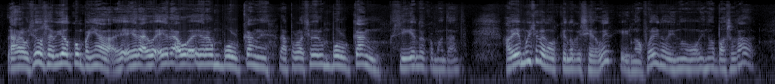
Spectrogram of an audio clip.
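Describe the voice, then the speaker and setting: Talking at a very fast pace, a man with a high pitch and a dark, mellow tone shows ordinary pitch variation. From Cuba, Camagüey. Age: 60s. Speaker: retired army colonel and former political prisoner. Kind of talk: interview testimony. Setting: studio. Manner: halting, many repetitions and false starts.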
